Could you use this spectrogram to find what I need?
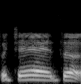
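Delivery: voice breaking into a very high squeak. Imagining himself trusted with a gun, the speaker does a mock voice crack. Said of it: "Oh shit, voice crack".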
